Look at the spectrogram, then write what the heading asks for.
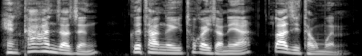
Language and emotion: Bodo, disgusted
